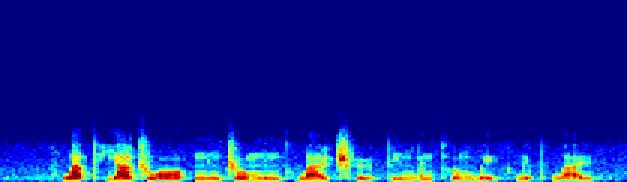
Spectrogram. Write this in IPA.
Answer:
kʰ w ä˥˩ t̪ʰ j ä˥ ʈ͡ʂ w ɔ˥ | n̪ i˥˩ ŋ ʈ͡ʂ o˥ ʊ̯ m i˥˩ n kʰ w a˧˥ ɪ̯ ʈ͡ʂʰ ɻ̩˨˩ t̪ i˥ m w ə˨ n t̪ʰ ɤ˥ m w ḛ˨˩ ɪ̯ kʰ w e˦ ɪ̯ pʰ w a˥ ɪ̯

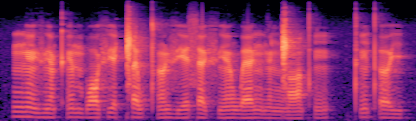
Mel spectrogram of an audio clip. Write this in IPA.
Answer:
ŋ ẽ vʲ ɑ̃ kʼ ẽ m b ɔ fʲ ɛ ǁ ɛ w tʼ ə̃ vʲ e s ɛ fʲ ɛ̃ w ɛ ŋ ɡ ɛ̃ ŋ͡ǁ ɑ̃ tʼ ĩ | tʼ ĩ tʼ ə j

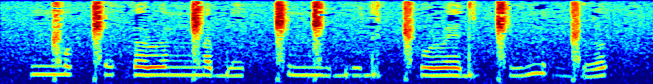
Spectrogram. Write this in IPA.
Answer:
ŋ͡ǁ u ǁ ɛ̤ h ə ɹ ɵ ŋ͡ǁ ɛ b ɛ̤ ǁ i ŋ͡ǁ i̤ b ṳ d i ǁʰ u ɹ e d i ǁ i̤ n ɵ ɡ͡ǁ ɵ

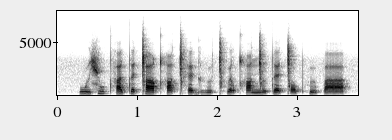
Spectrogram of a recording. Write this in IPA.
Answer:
w ɯ ɕ u t̪ʰ a l t̪ ɛ ǀ a qʰ a ǀʰ ɛ ɡʱ ɯ ǀʰ ɯ l qʰ a ŋ͡ǀ ɯ t̪ ɛ ǀ ɔ pʰ ɯ p a

